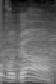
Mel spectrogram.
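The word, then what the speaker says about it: Legas: was number three cooper laga and yes i know we pronounced the name earlier a different way but it's cooper laga who had never thrown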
